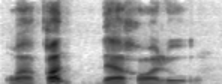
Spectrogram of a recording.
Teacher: Jangan dibaca qalqalah karena terjadi idgham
